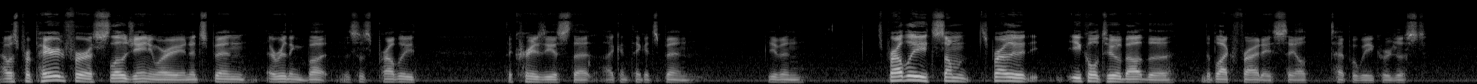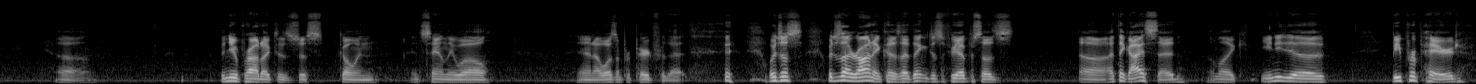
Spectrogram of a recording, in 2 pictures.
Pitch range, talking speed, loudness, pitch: 100-140 Hz, 165 wpm, -26 LUFS, 115 Hz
